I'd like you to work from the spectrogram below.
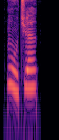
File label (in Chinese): "募捐", Chinese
